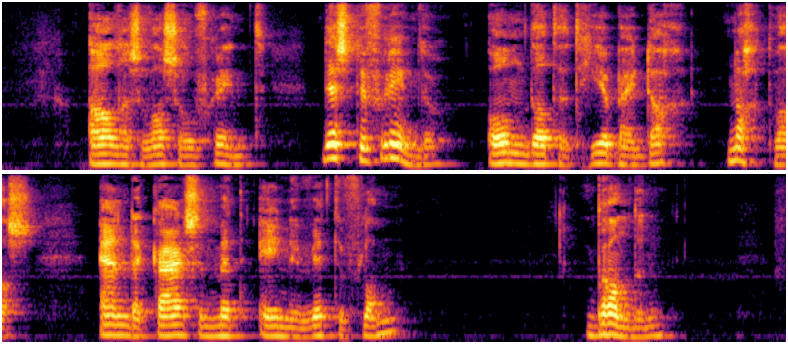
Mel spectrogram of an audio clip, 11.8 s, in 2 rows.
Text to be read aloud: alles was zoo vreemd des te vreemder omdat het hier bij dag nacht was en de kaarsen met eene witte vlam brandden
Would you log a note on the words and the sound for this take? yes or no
no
